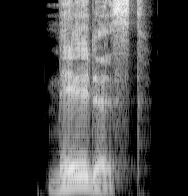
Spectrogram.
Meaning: inflection of melden: 1. second-person singular present 2. second-person singular subjunctive I
- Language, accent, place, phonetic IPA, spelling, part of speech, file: German, Germany, Berlin, [ˈmɛldəst], meldest, verb, De-meldest.ogg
